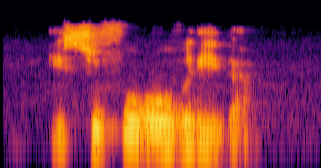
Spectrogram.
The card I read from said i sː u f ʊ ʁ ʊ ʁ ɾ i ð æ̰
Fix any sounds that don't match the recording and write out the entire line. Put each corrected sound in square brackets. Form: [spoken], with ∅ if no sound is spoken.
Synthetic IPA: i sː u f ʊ ʁ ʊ [v] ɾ i ð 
